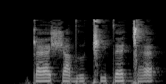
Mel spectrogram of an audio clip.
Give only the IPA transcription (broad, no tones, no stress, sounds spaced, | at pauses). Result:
ʈ æ ʃ a d̪ ɯ ǁ i t̪ ɛ ɡ͡ǀ æ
